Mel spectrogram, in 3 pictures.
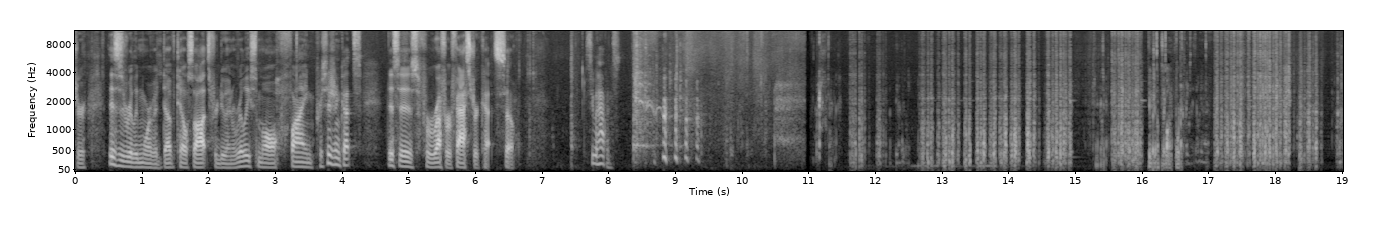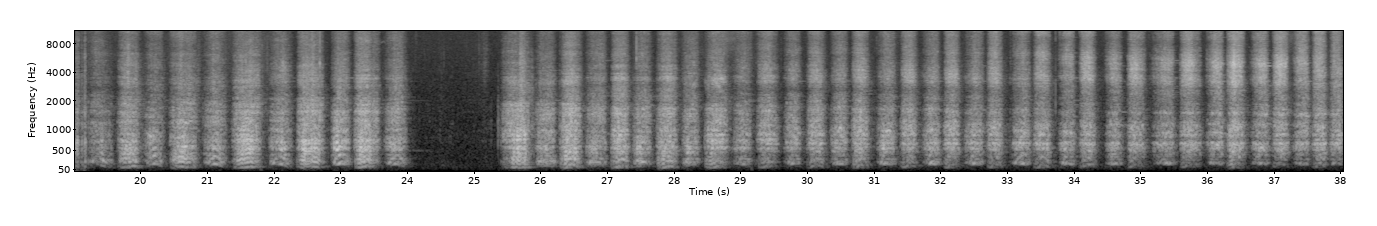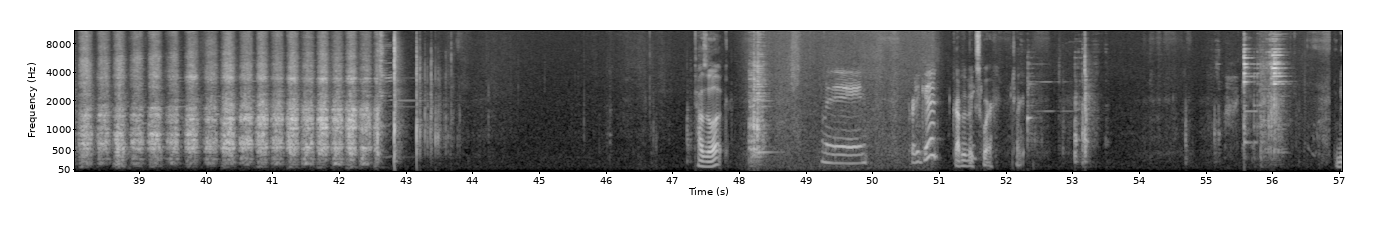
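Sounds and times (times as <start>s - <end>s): hand saw cutting wood: 11.6s - 16.1s, 17.1s - 24.1s, 25.4s - 42.7s.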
